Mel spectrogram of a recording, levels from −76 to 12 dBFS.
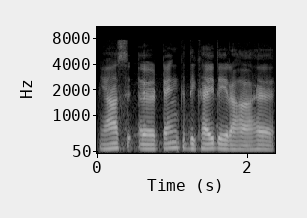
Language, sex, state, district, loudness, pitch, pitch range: Hindi, male, Arunachal Pradesh, Lower Dibang Valley, -19 LUFS, 120 Hz, 115-130 Hz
